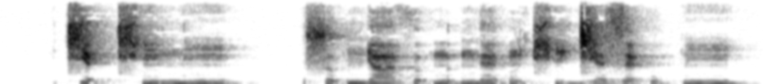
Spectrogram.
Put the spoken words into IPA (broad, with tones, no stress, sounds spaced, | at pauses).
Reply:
t͡ɕ ɛ˦ ʔ t͡ɕʰ ĩ˨ n ĩ˦ | s ʊ˦ ʔ ɲ ä˦ θ ʊ˦ ʔ n ʊ˦ ʔ ŋ ɛ˦ ʔ ũ˦˨ t͡ɕʰ ḭ˦˨ d͡ʑ ɛ˨ z ɛ̰˦˨ ʔ ṵ˦˨ p ĩ˦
